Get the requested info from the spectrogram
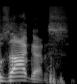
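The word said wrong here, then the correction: Žagars: né? Jagars na né, pronúncia mais correta.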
